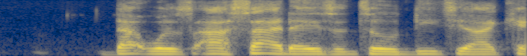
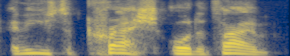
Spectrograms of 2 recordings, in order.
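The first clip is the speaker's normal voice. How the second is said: ordinary delivery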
